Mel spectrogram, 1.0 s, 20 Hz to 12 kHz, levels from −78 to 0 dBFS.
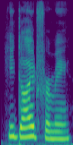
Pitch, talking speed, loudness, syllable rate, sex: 200 Hz, 245 wpm, -15 LUFS, 4.5 syllables/s, female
